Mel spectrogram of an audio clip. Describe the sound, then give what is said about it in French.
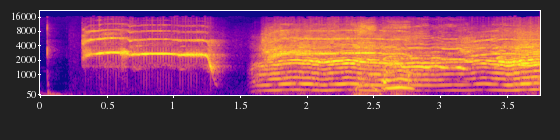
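A piercing, high-pitched scream from a film scene comes in two bursts, a short shrill cry followed after a brief gap by a longer, wavering shriek. “C'est Drew Barrymore qui crie. Exactement, c'est la scène où il le découvre dans ouais, la c'est quand elle le découvre dans la chambre. Ouais. T'as ce cri aigu.”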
